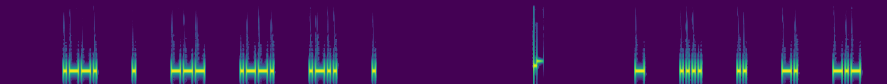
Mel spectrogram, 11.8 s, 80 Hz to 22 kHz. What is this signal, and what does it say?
Morse code, heard as a keyed tone, about 29 wpm, spaced as for 14 wpm, 690 Hz. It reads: PEOPLE THINK
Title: 4x Character Spacing - Top 200 Words - 30wpm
